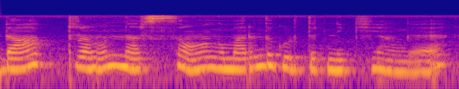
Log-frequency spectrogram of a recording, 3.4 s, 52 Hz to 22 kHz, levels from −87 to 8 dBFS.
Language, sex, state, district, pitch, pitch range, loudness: Tamil, female, Tamil Nadu, Kanyakumari, 215 Hz, 200-245 Hz, -15 LUFS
